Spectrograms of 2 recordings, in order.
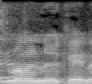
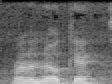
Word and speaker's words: Mononoke: About Princess Mononoke now. Sorry. – It's not. Here, let me show you. – Mononoke? Sorry, I mispronounced.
